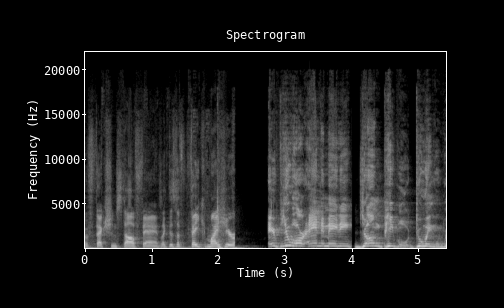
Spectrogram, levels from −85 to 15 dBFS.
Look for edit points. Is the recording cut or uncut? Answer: cut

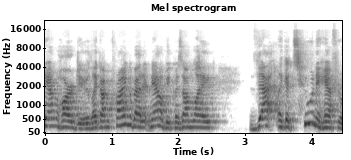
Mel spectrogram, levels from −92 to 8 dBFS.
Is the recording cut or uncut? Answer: uncut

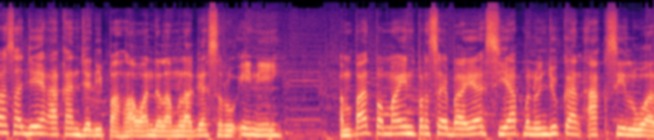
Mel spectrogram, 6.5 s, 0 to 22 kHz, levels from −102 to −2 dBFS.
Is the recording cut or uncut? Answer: uncut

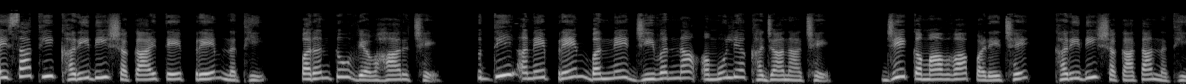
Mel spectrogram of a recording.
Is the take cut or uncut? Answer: cut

